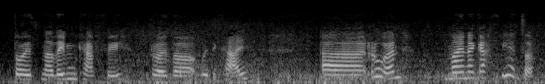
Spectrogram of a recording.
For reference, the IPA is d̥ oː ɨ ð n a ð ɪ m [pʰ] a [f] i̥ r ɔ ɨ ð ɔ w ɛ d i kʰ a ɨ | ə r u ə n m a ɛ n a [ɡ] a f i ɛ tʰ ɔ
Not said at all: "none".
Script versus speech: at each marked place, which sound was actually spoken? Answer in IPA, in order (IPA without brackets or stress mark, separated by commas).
kʰ, f, ɡ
